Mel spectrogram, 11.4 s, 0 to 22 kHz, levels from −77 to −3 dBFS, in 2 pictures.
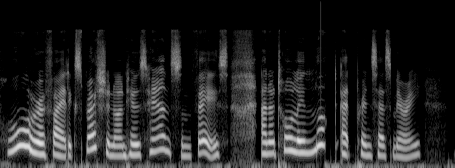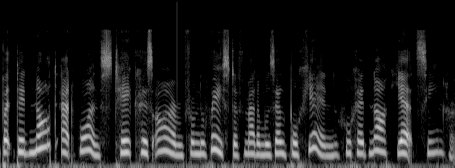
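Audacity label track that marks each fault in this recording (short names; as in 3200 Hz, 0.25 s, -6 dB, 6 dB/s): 4.010000	4.010000	pop -13 dBFS
7.900000	7.900000	pop -15 dBFS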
